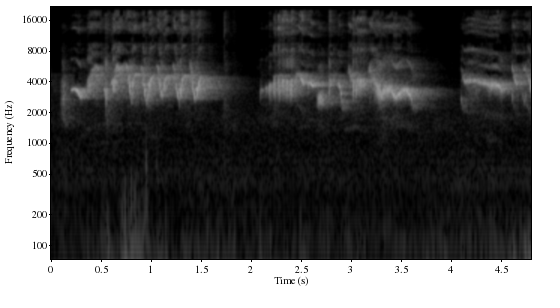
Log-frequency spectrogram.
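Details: Young calandra lark, kept captive and tutored, practising its roll: bursts of rapid, jumbled high chirps and wavering whistles, separated by short pauses, with a few soft knocks in the background.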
